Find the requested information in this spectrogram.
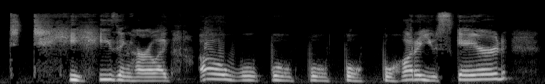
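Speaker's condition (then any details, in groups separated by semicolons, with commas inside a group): Stuttering; variable stuttering, formerly preoccupied with which words would be easier to say, helped by stuttering community; stuttering recently changed, noticing different stuttering than before; stuttering pattern recently different from before; repeated sounds, prolonged sounds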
